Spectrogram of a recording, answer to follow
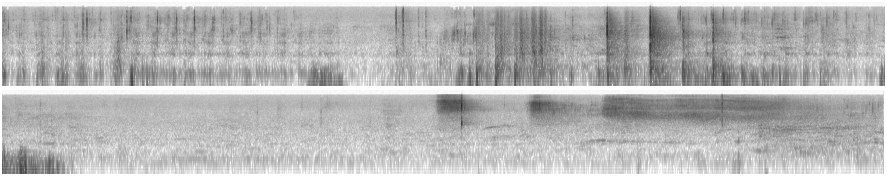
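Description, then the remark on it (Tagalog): Fizzy Coke bursts from a shaken bottle in a sharp hissing spray, after a stretch of rattling and thumping noises as the bottle is shaken. The sputtering spray lingers for several seconds. “Pareho naman tayo inuga ah. Ba't yung sa'yo sumabog? Yung akin hindi.”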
